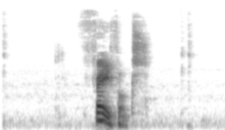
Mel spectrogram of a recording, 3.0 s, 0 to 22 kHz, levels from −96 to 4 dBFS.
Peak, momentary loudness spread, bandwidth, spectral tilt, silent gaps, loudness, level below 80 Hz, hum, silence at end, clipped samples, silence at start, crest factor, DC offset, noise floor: -4 dBFS; 18 LU; 16.5 kHz; -4.5 dB/octave; none; -24 LUFS; -70 dBFS; none; 1.1 s; under 0.1%; 1.3 s; 24 dB; under 0.1%; -74 dBFS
